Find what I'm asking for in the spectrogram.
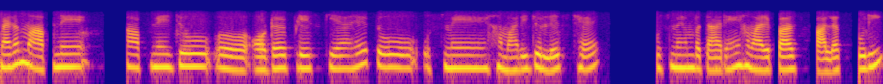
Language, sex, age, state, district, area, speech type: Hindi, female, 45-60, Madhya Pradesh, Jabalpur, urban, conversation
